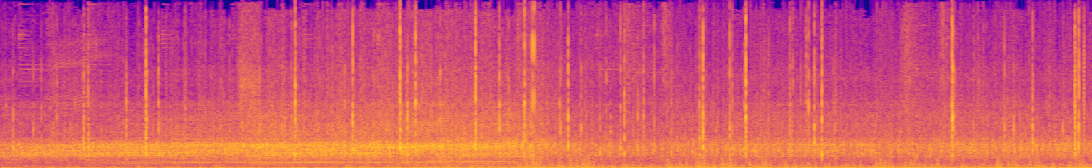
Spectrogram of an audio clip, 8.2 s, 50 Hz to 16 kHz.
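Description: BMW S1000 XR's inline-four engine pulling under acceleration, its pitch rising over the first four seconds and then running steadily at speed, under heavy wind rush on the helmet microphone. Scattered sharp ticks of rain hit the microphone.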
